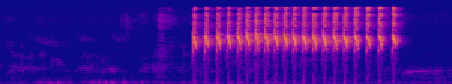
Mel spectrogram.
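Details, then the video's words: Cotton pygmy goose call used as a master recording for training contest songbirds, described as a harsh, rapid, tightly spaced sound: a fast burst of about twenty sharp, even notes over two seconds, preceded by faint low rumbling. "SUARA KAPAS TEMBAK untuk MASTERAN BURUNG LOMBA ¦ SUARA KASAR ¦ SPEED RAPAT"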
